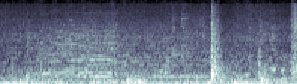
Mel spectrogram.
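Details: Cattle from a compilation of funny cows: one long, steady, low moo held for over two seconds, with a deep rumbling background hum and a couple of sharp knocks near the end.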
